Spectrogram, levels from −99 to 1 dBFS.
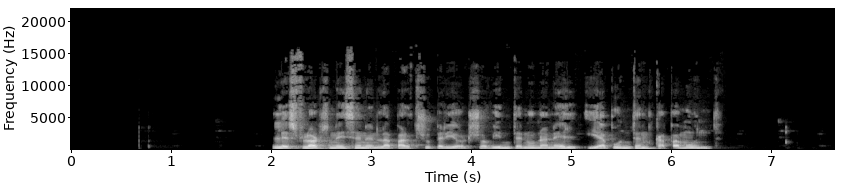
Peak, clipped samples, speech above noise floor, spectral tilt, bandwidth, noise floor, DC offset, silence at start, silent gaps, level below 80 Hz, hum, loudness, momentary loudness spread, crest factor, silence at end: -4 dBFS; under 0.1%; over 67 dB; -5 dB/octave; 15.5 kHz; under -90 dBFS; under 0.1%; 2 s; none; -66 dBFS; none; -23 LUFS; 7 LU; 22 dB; 1.15 s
